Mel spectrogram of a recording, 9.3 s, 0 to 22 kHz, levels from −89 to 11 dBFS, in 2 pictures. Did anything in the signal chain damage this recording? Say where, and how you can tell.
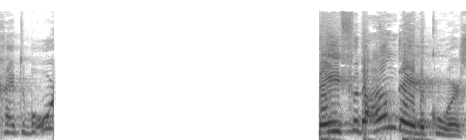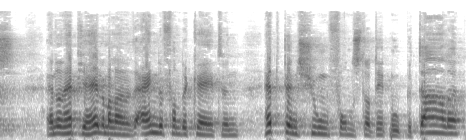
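Yes. There is an audio dropout to silence from 0.54 s to 3.20 s, about 2.7 s where the signal falls to silence with no room tone, then returns mid-flow. The likely cause is lost input at the capture stage, such as a device disconnect, a failed link or a mute in the driver path, while the recorder kept writing silence. Whatever occurred in that stretch is not recoverable.

There is also damaged data in a compressed stream, heard as three brief glitches at 3.90 s, 6.16 s and 8.57 s, each under 20 ms. This points to the codec or storage stage. Corrupted or overwritten bytes in the encoded stream make the decoder misread a frame, so it produces a short burst of garbage until it finds the next valid frame header and recovers sync.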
